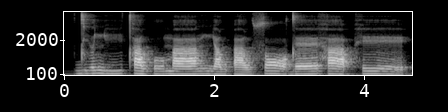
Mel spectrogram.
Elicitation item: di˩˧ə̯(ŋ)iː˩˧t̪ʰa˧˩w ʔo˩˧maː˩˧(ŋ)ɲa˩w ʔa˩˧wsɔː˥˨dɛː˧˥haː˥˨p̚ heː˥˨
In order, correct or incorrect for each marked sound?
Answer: incorrect: ɲ, correct

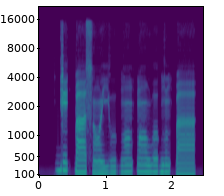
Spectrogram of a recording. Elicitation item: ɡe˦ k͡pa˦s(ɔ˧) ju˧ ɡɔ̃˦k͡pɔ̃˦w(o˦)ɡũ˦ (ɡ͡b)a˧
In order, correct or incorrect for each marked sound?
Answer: incorrect: ɔ̃˧, correct, incorrect: k͡p

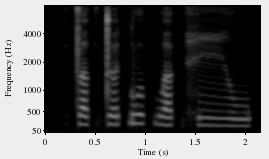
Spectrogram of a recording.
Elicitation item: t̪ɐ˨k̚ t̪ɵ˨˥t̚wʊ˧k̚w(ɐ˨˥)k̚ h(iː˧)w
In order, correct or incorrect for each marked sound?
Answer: correct, incorrect: iː˨˩

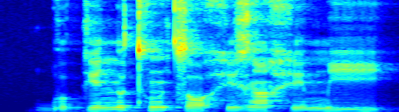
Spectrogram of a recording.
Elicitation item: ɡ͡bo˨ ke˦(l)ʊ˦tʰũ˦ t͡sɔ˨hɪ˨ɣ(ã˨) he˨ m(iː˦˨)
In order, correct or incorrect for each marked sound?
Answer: incorrect: n, correct, incorrect: i˦˨

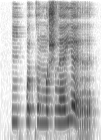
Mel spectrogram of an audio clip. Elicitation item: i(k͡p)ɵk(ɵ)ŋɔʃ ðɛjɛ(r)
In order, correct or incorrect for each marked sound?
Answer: correct, incorrect: ə, correct

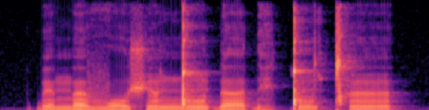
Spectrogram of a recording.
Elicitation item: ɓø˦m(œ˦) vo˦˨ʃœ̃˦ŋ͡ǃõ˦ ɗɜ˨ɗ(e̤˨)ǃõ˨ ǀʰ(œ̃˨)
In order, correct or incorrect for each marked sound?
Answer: correct, correct, correct

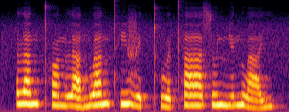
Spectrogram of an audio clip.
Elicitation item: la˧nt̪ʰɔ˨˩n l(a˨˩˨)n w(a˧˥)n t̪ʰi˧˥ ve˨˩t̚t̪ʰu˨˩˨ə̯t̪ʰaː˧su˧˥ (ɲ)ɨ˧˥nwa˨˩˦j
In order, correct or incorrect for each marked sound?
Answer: correct, correct, correct

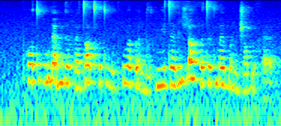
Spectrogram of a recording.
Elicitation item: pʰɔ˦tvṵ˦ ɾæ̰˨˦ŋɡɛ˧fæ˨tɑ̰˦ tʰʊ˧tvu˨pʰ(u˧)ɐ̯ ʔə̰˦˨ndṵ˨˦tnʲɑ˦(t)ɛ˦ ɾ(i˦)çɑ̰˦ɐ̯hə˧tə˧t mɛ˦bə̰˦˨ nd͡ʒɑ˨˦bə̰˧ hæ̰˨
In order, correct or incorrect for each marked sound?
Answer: correct, correct, correct

